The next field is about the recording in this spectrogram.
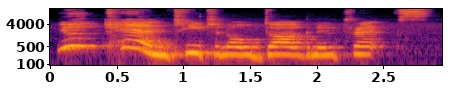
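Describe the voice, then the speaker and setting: A woman's voice: high voice, very animated, slow, a bit bright, full character voice. A woman reading a storybook aloud and voicing a motherly older female neighbor with a fussy, homespun manner. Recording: roomy echo.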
